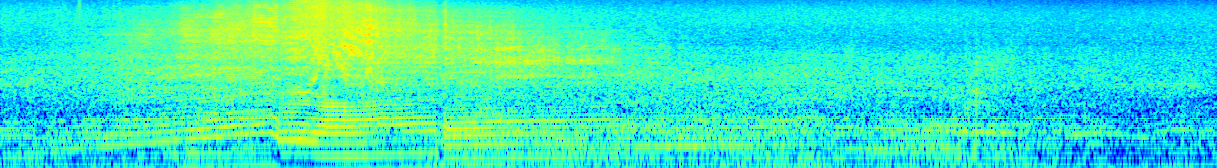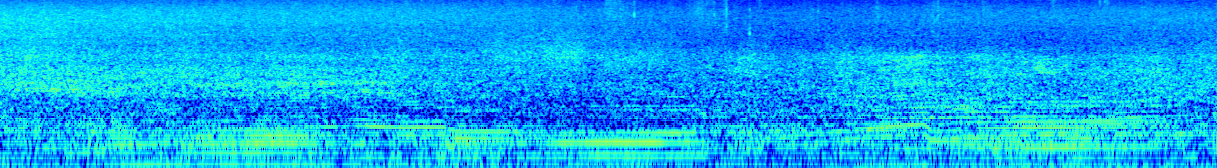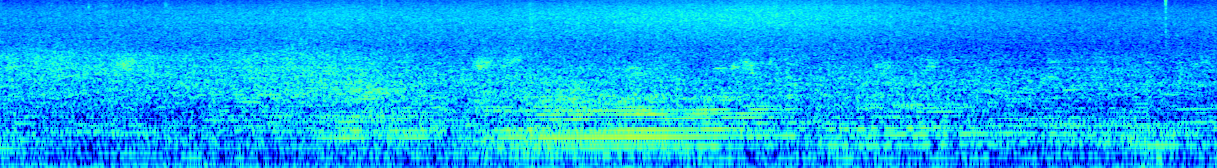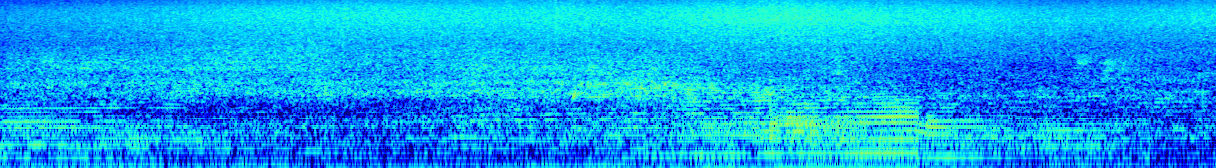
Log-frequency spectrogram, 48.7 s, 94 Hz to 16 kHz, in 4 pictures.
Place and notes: Gold Cup 2020 ... Twins practice ... dpas bag MixPre3 ...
